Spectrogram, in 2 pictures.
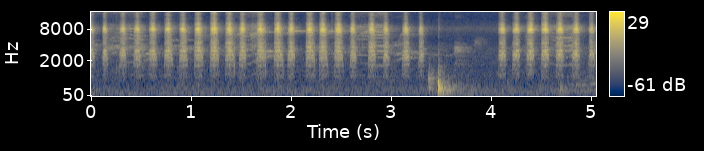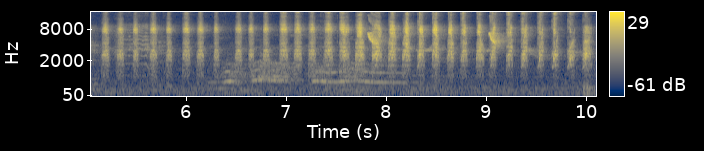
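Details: Rapid-roll calling of a juvenile common flameback, used as a master for other songbirds: a dense stream of harsh chips, about three per second, broken by a half-second silence midway, then resuming with faint lower notes.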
